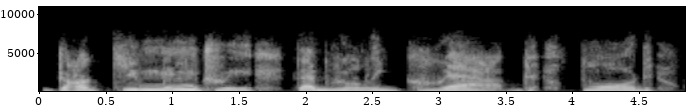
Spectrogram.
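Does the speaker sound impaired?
Yes: cerebral palsy; non-progressive.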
